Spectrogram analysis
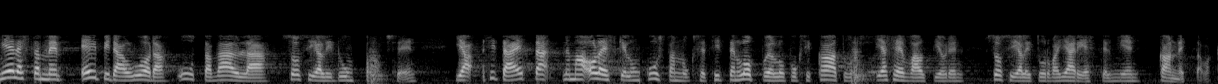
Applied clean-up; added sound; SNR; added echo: neural separator model SepFormer DNS4.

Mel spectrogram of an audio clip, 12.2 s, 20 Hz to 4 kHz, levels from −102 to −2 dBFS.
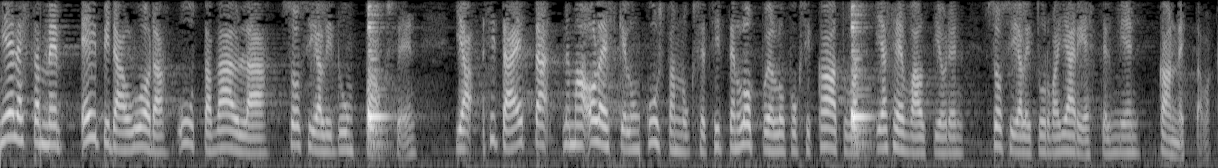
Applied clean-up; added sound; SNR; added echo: none; Cowbell; -3 dB; none.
